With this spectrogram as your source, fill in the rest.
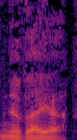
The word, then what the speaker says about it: Nevaeh: Well, with my my afternoon of mispronunciations, I now find out also that Nevash McConkey is not Nevash McConkey at all. She is Nevaeh from Ramsgate and Sydney East.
